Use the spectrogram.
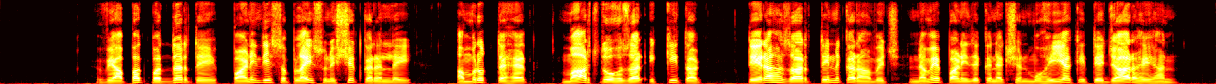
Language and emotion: Punjabi, neutral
